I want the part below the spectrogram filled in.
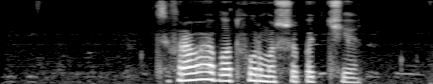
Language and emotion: Russian, neutral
